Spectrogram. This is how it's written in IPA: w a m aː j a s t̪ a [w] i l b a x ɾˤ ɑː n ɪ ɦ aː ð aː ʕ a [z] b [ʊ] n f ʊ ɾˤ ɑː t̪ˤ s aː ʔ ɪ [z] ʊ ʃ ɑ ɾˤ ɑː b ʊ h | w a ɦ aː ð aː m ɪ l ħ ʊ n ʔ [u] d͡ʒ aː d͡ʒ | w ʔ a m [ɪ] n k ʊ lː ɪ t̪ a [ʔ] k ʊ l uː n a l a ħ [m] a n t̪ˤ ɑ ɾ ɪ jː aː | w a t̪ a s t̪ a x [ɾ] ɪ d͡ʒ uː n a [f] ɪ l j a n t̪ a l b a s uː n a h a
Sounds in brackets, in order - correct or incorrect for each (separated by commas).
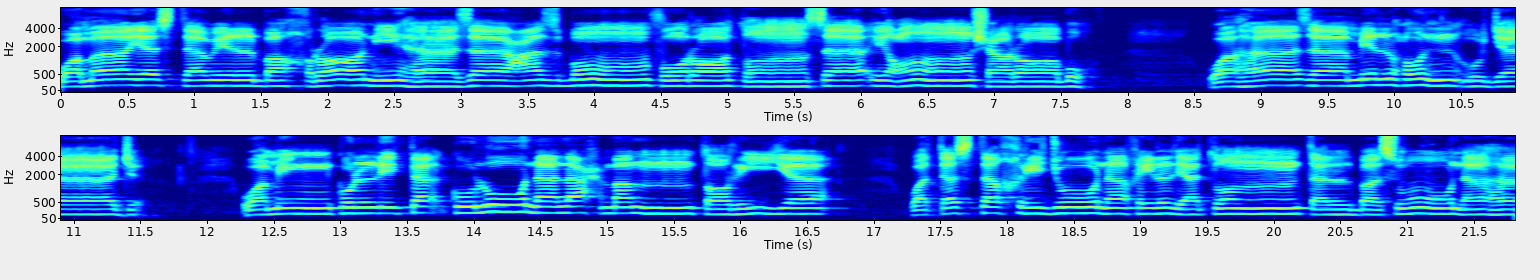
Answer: correct, correct, correct, incorrect, incorrect, correct, correct, correct, correct, incorrect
